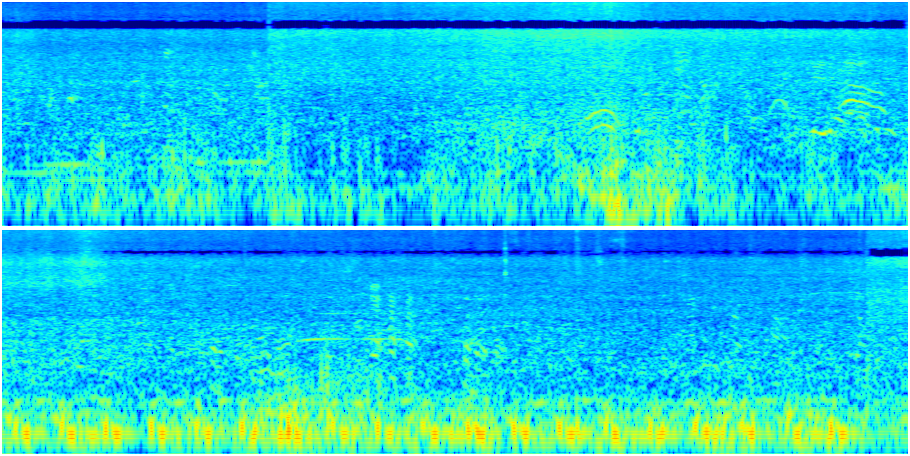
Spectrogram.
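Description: Waves break and wash over rocks by the sea.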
